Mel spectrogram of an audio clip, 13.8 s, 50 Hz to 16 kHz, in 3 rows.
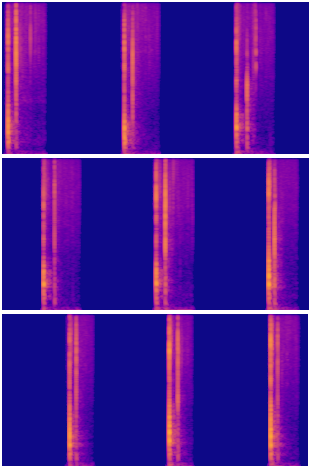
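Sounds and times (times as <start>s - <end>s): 
footsteps of heeled boots on cement: 0.1s - 0.6s, 1.9s - 2.3s, 3.6s - 4.0s, 5.3s - 5.6s, 7.0s - 7.4s, 8.6s - 9.0s, 10.3s - 10.5s, 11.8s - 12.1s, 13.3s - 13.6s.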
